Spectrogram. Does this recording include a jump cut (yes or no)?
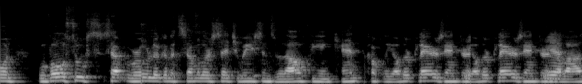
yes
